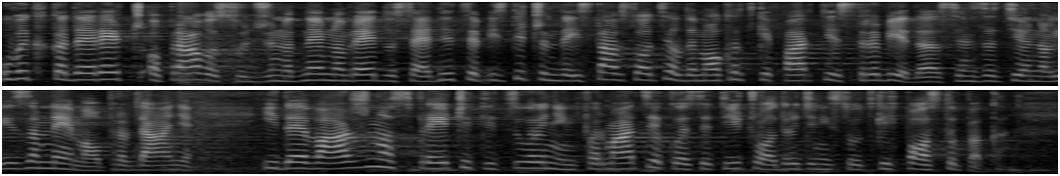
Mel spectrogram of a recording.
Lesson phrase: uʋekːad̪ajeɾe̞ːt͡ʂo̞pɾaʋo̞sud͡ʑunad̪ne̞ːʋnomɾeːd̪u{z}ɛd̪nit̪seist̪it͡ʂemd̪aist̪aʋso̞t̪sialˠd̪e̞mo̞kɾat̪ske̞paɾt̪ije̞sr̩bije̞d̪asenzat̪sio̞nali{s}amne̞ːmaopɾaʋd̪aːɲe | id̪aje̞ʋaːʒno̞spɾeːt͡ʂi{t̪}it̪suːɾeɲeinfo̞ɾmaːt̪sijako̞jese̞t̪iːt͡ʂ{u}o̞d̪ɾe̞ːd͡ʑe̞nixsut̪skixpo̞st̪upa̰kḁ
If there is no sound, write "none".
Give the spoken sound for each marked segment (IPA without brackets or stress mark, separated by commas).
s, z, t̪, u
